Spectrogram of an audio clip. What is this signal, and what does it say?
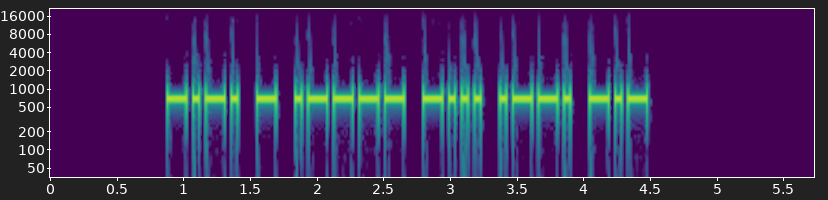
Morse code, heard as a keyed tone, about 25 wpm, 700 Hz. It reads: CT1BPK
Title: DXCC-100 Call Signs - 6 Characters - Repeated 3x - 25wpm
